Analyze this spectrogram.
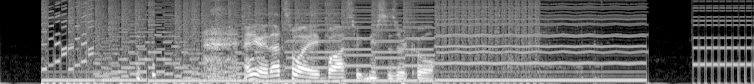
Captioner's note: giggle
